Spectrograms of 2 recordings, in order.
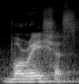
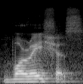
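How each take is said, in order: First: The second syllable is pronounced 're'. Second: The same.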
